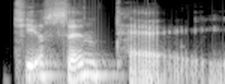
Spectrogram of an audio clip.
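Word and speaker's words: teosinte: Tioente is how that's pronounced.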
